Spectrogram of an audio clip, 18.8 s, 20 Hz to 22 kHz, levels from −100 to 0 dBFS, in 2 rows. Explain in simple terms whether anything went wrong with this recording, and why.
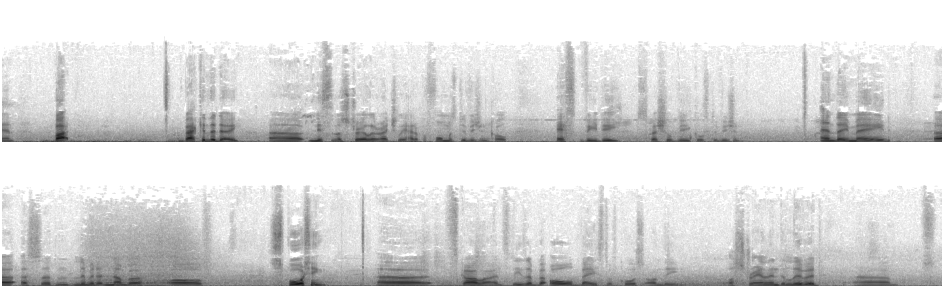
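Nothing went wrong here: no dropouts, clicks, distortion or level jumps can be heard anywhere in the recording.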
